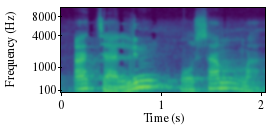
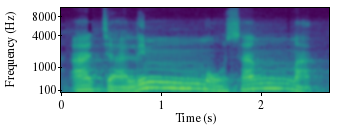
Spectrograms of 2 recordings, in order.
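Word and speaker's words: أجل مسمى: Tidak boleh ajalin musamma, tidak boleh, harus masuk dengan dengung. Ajalim musamma.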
